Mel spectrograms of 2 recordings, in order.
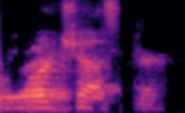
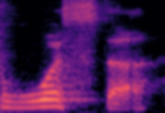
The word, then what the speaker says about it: Worcester: It's almost as bad as saying Worcester. Right. It's not right. That one I still struggle with that one. But. It's Worcester.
